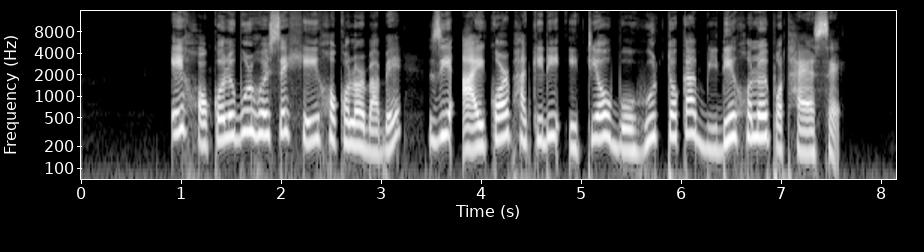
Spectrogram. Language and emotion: Assamese, disgusted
